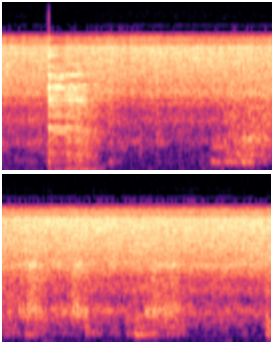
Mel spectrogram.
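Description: Chickpeas and potatoes are stirred through fried spice paste in a pan, giving a steady, close sizzle and hiss with soft scraping throughout and a brief clatter at the start.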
